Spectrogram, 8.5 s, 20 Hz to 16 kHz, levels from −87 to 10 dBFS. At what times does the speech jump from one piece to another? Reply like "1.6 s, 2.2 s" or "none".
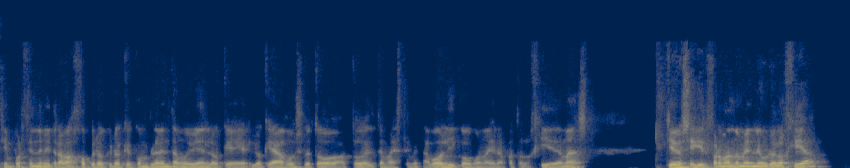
none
